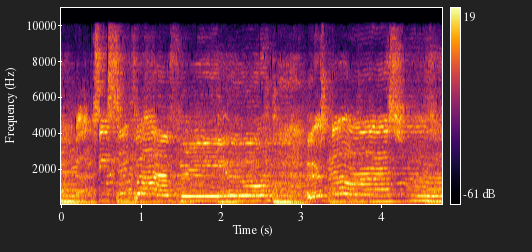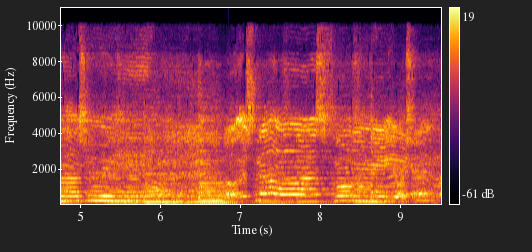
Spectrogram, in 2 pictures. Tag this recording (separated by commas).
Music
